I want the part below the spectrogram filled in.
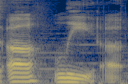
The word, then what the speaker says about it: Aaliyah: Yeah, oh, because oh, Aaliyah's name is spelled A A L I Y A H, which I, you know, and so it's a Lee, yeah.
